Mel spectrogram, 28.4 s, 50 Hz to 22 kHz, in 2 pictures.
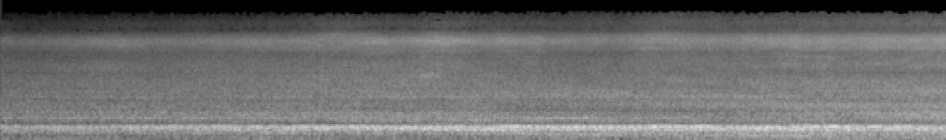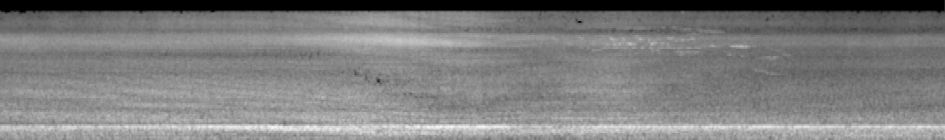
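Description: Frecciarossa ETR 500 high-speed electric train approaching and running in along the platform. Its steady hum and rolling noise grow louder, peak about three-quarters of the way through, then ease slightly as the coaches pass close by.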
